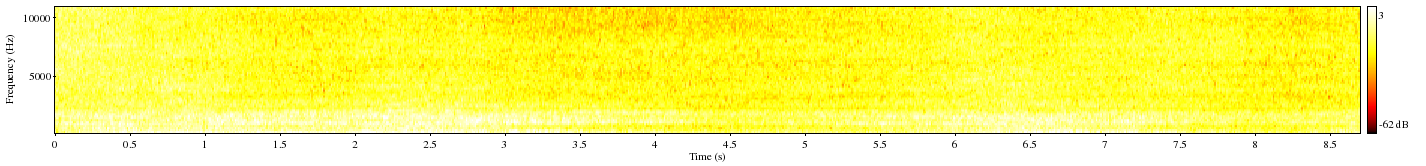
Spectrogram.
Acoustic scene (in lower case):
street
